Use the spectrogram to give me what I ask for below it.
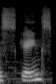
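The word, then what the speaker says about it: Schenck: That's how it's said, but it's not how it's spelled. How's it spelled? Kind of like shank, but I looked up the pronunciation of it and it was skank.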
